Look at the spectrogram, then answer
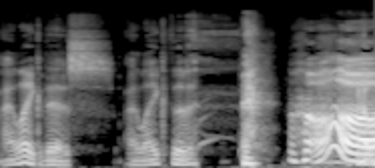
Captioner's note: laughs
